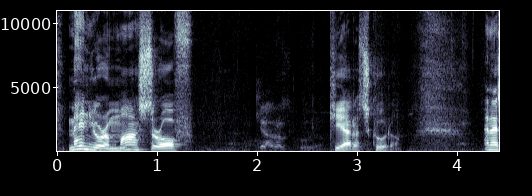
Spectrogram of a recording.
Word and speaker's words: chiaroscuro: And that's called composition, leading lines, and something, and I hope I pronounce this correct, chiaroscuro. Chiaroscuro? Chiaroscuro. Thank you. It's perfect.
